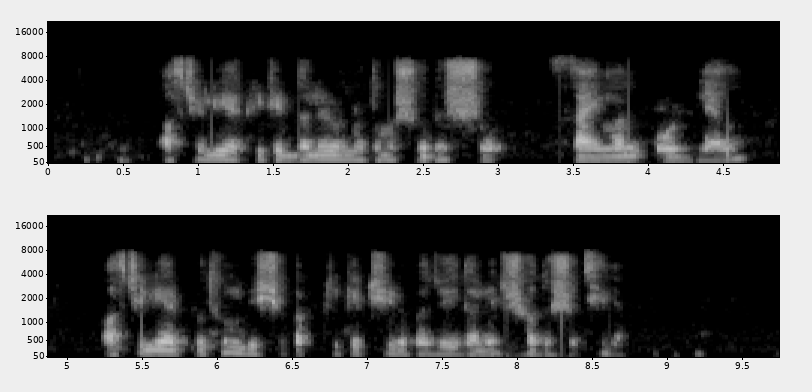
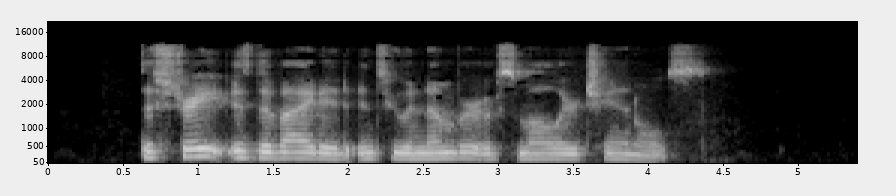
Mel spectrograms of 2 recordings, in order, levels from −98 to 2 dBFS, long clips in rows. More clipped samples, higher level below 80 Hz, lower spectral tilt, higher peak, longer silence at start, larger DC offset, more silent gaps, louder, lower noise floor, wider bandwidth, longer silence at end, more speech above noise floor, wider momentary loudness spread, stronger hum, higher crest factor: neither; about the same, -72 dBFS vs -72 dBFS; second, -2.5 dB/octave vs -4 dB/octave; about the same, -12 dBFS vs -10 dBFS; first, 0.75 s vs 0.6 s; neither; neither; second, -34 LUFS vs -25 LUFS; about the same, -88 dBFS vs -87 dBFS; second, 8 kHz vs 11.5 kHz; about the same, 1.05 s vs 1.05 s; second, 53 dB vs 61 dB; about the same, 9 LU vs 9 LU; neither; first, 24 dB vs 16 dB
